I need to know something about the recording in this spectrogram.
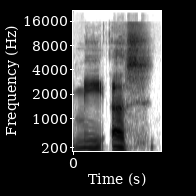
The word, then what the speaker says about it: Muse: It feels like very me us kind of thing. I think I looked at their website Muse. or something I was looking at, and that's how it's supposed to be pronounced, is me, us.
